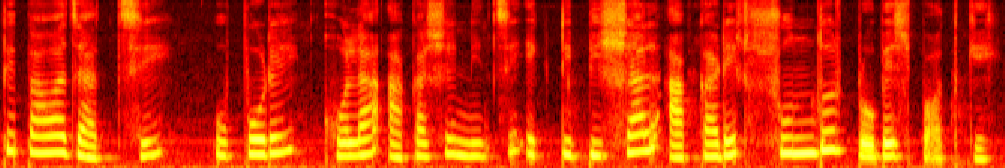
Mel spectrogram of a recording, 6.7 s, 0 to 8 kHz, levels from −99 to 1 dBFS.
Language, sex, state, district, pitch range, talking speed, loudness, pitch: Bengali, female, West Bengal, Jalpaiguri, 230-280 Hz, 125 wpm, -22 LUFS, 250 Hz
